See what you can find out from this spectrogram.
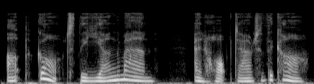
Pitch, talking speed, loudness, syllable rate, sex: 165 Hz, 210 wpm, -16 LUFS, 4.6 syllables/s, female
